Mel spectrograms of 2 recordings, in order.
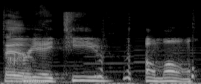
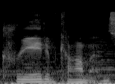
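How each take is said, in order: First: It is said in a French accent. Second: It is said in a plain English accent.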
